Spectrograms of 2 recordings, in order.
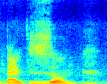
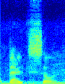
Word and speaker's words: Bergson: Deleuze, bien sûr, comporte une Z, et il citait le nom de Bergson, et il nous conseillait de le prononcer comme Bergson, et non pas Bergson.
